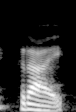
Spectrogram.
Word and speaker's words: cry: अगर यहाँ पर छोटी स्पेलिंग रहती है CRY, तो यहाँ पर इसको आई नहीं पढ़ते, वाई को, इसको ई पढ़ते, इसको आई पढ़ते हैं, ई नहीं पढ़ते, ठीक है, क्राई।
